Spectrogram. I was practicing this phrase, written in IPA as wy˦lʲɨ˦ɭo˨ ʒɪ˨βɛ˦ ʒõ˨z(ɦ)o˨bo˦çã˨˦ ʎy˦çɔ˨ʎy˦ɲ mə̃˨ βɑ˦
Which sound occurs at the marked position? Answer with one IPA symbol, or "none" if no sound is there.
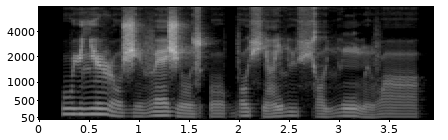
ʔ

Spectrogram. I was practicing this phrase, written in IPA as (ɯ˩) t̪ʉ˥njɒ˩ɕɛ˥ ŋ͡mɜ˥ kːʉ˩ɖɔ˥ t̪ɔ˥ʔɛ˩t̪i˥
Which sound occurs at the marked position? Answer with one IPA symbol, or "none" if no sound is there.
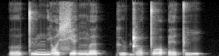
ɤ˩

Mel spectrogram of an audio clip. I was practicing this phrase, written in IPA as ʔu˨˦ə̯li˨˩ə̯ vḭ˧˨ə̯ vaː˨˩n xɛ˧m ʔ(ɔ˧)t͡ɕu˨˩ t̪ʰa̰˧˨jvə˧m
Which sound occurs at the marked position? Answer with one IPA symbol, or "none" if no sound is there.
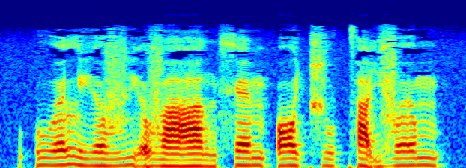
ɔ˧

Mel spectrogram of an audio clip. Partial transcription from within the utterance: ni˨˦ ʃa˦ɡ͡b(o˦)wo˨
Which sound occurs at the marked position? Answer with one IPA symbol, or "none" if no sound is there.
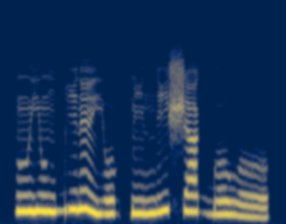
o˧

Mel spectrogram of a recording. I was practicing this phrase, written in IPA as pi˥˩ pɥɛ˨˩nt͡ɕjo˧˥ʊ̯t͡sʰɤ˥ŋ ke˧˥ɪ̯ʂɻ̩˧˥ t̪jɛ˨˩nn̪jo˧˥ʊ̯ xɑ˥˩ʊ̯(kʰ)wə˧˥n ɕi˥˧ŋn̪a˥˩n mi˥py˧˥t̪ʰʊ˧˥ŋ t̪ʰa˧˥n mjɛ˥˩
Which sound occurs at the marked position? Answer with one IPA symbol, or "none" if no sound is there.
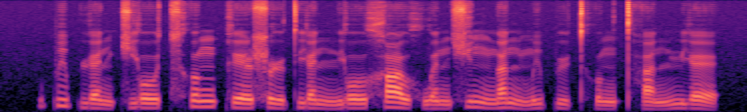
x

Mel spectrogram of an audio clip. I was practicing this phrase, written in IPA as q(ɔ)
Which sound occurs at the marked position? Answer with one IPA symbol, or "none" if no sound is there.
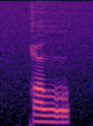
o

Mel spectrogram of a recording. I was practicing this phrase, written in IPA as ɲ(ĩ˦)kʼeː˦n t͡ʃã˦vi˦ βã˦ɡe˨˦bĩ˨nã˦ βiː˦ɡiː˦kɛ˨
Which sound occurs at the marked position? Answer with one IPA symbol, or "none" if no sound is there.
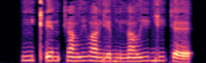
i˦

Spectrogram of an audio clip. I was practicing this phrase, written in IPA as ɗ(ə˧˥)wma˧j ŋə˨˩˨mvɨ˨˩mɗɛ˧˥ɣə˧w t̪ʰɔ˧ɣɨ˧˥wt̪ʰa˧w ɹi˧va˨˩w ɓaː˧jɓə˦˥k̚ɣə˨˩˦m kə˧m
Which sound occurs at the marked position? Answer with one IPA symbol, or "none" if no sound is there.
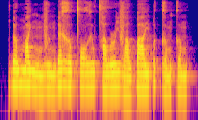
ə˧˥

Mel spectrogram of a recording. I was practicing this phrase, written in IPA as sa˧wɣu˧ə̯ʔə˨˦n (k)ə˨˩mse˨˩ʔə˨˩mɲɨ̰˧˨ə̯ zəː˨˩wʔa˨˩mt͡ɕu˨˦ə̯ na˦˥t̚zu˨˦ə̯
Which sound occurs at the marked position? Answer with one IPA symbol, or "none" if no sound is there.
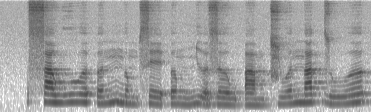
ŋ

